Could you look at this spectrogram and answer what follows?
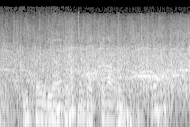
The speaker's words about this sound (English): People are clapping for us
